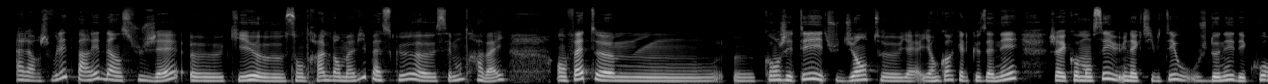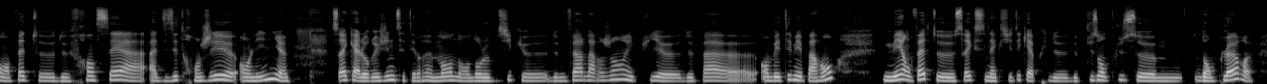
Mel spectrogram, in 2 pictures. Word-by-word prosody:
Alors, 190 -5 -4
je 170 - -7
voulais 235 - -2
te 355 - -25
parler 210 +5 0
d'un 225 -7 0
sujet, 190 - -1
heu, 170 -1 -1
qui 180 +2 -2
est, - - +5
heu, 165 -5 +3
central 175 +3 0
dans 185 -2 -1
ma 175 0 -1
vie. 335 - -1
Parce 200 - -1
que, 210 +2 -5 0.3
heu, - - -3
c'est 170 +2 -5
mon 205 +5 -2
travail. 205 -4 -3 0.5
En 185 - +2
fait, 255 - +3
hem, 165 -4 0 0.2
heu, 160 -1 -6
quand 205 +1 0
j'étais 210 +6 +1
étudiante, 200 +2 -1
heu, 165 -2 -1
il - - -4
y - - 0
a 150 - -4
il - - -5
y 165 - 0
a - - 0
encore 200 +5 -2
quelques 180 -3 -4
années, 200 - +3 0.3
j'avais 185 -2 +3
commencé 180 +4 +3
une 205 -7 +3
activité 175 +5 -2
où 195 -5 -5
je 165 -1 -10
donnais 180 +5 +3
des 165 - +1
cours, 205 +5 -2
en 160 -3 0
fait, 195 +3 -3
heu, 165 -1 -2
de 160 0 -3
français 195 +5 0
à 170 -5 0
à 165 - -1
des 165 +3 -4
étrangers, 190 +3 +1
heu, 180 - +1
en 175 - +1
ligne. 180 +3 +3 0.4
C'est 190 - +1
vrai 200 - +3
qu'à - - +4
l'origine, 165 +5 +2
c'était 180 -4 -4
vraiment 175 +2 0
dans 165 -3 -2
dans 165 +1 +1
l'optique, 160 +5 -3
heu, 160 -1 -3
de 165 - -4
me 165 - -5
faire 195 +3 +1
de - - -8
l'argent 190 +5 -1
et 205 - +1
puis 185 -1 -3
heu, 155 -1 +1
de 160 +1 -3
pas, 175 +1 -1 0.2
heu, - - -9
embêter 175 +4 +1
mes 195 -2 +3
parents. 175 - +2 0.5
Mais, 190 +3 +5
en 205 -4 +2
fait, 225 +2 +2
heu, 170 -3 +3
c'est 160 +4 +6
vrai - - +3
que - - -5
c'est - - -2
une - - +3
activité 165 +4 -4
qui - - -2
a - - -2
pris 165 - -16
de 155 -1 -2
de 155 +1 -6
plus 195 +6 -4
en 190 - +4
plus, 200 +2 +1
hem, 160 -2 +1
d'ampleur 180 +7 +4
180 Hz, 245 wpm, -24 LUFS, 165-200 Hz, 0.5 s, c'est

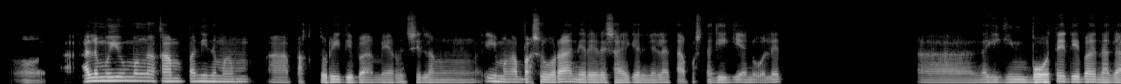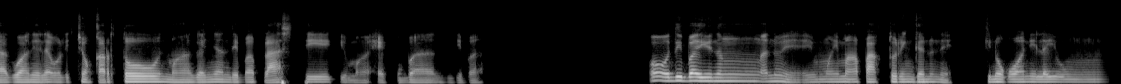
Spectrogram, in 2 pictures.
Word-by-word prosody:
Oo, - - -10 0.5
alam 165 +3 +7
mo 175 - +6
'yung 175 0 +5
mga 165 -3 +1
company 145 -1 +2
ng 135 -1 0
mga, 125 0 -2 0.4
ah, 110 0 -5
factory, 115 +4 0
'di 110 -1 +3
ba, 110 -1 -1
mayro'n 105 0 -5
silang 105 -1 -6
'yung 140 -3 +1
mga 120 - 0
basura, 120 +1 +3
nire-recycle 110 -2 0
nila 110 +2 -3
tapos 105 +2 -7
nagiging 110 +1 -2
ano 115 0 -6
ulit 120 +1 -4 1.3
ah, 100 -1 -8
nagiging 115 +2 -2
bote, 120 +3 +6
'di 125 - +4
ba. 125 0 +4
Nagagawa 105 -1 +1
nila 110 +1 -1
ulit 105 0 -8
'yung 110 - -3
karton, 125 +4 +4
mga 110 -2 -3
ganyan 115 +1 -1
'di 110 -1 -4
ba, 110 - -2
plastic, 115 +3 -2
'yung 100 -2 -12
mga - - -13
eco-bag, 100 0 -7
'di 95 0 -15
ba? 95 - -10 1.7
Oo, 180 -2 +3
'di 175 0 +4
ba 175 - +7
'yun 165 0 +3
ang 160 0 +1 0.3
ano 140 +1 -3
eh, 105 -4 -6
eh - - -8
'yung 115 - -8
may 125 0 -4
mga 120 -1 -2
factory 120 +1 0
na 120 - -5
ganun 120 -1 -1
eh. - - -21 0.3
Kinukuha 120 0 0
nila 120 -1 0
'yung 115 -1 -5
115 Hz, 165 wpm, -23 LUFS, 105-125 Hz, 1.7 s, alam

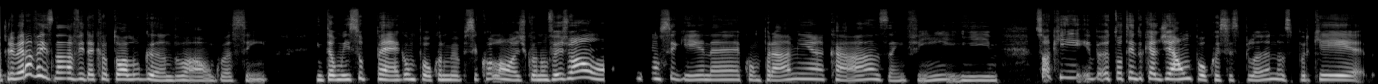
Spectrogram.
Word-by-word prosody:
a - - -1
primeira 270 - +5
vez 400 - +4
na 275 0 +4
vida 240 -2 0
que 245 - -4
eu 245 - 0
tô 235 - +2
alugando 220 -5 +2
algo, 180 0 -3
assim. 200 +5 -8 0.5
Então, 215 +1 +4
isso 225 +5 +1
pega 230 -2 +2
um 230 - +2
pouco 215 -1 -1
no 215 - +2
meu 210 -1 -1
psicológico, 220 -2 -2
eu - - +1
não 210 - +2
vejo 235 +5 +1
a 315 +3 +8
ho 250 -7 +3 0.3
de 265 - -9
conseguir, 225 -5 -4
né, 215 0 -2
comprar 195 -1 -1
a 225 - -1
minha 245 -2 -1
casa, 210 -2 -2
enfim, 190 +4 -7
e 185 0 -3 0.4
Só - - -2
que 305 -8 -7
be 250 - -7
eu 260 - -2
tô 270 - -3
tendo 270 -2 -1
que 265 - +1
adiar 245 -1 +5
um 270 +3 +2
pouco 210 -3 0
esses 200 0 -7
planos, 215 +2 -4
porque 205 -1 +1
220 Hz, 200 wpm, -22 LUFS, 205-245 Hz, 0.5 s, a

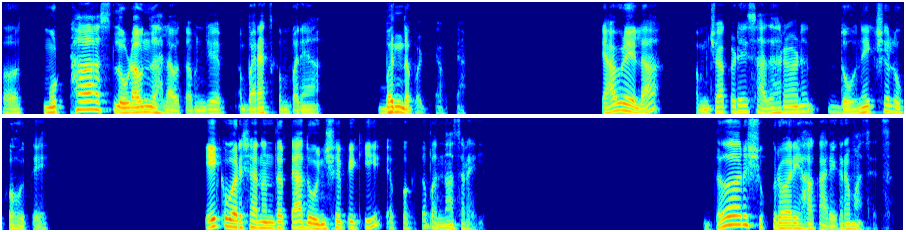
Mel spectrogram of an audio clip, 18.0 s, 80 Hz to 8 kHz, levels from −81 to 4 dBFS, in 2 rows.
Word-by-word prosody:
अ, 110 -3 -7 0.3
मोठा 190 +11 +3
slow 170 -11 +2
down 130 +3 +5
झाला 115 -7 0
होता. 90 +1 -6
म्हणजे 95 +2 -5 0.3
बऱ्याच 125 +5 -1
कंपन्या, 100 -2 -7 0.7
बंद 135 -3 +6
पडल्या - - -11
होत्या. - - -25 1.4
त्यावेळेला 165 -9 +3 0.4
आमच्याकडे 140 +9 -4
साधारण 140 +4 -3 0.3
दोन 105 +3 -2
एकशे 145 +4 -2
लोकं 125 -4 -5
होते. 95 -4 -8 1.7
1 170 -4 +4
नंतर 150 0 +2
त्या 150 +1 +5
200 125 +2 +3
पैकी 165 +6 -2 0.2
फक्त 140 +5 -12
50 110 +6 -5
राहिले. 100 -9 -12 2.3
दर 225 +6 +5
,शुक्रवारी 140 -5 0
हा 125 - 0
कार्यक्रम 115 +5 -3
असायचा. 95 - -14
135 Hz, 105 wpm, -24 LUFS, 110-155 Hz, 2.3 s, बंद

